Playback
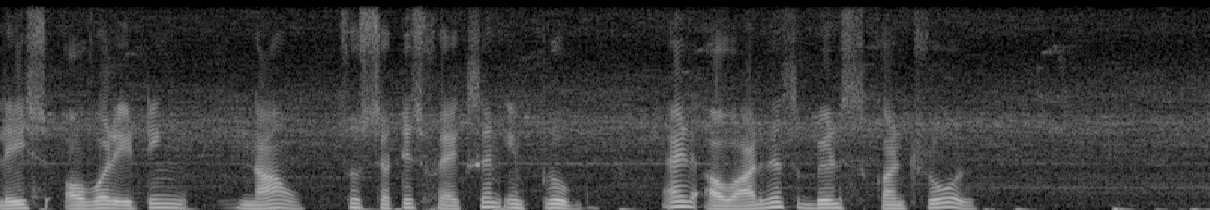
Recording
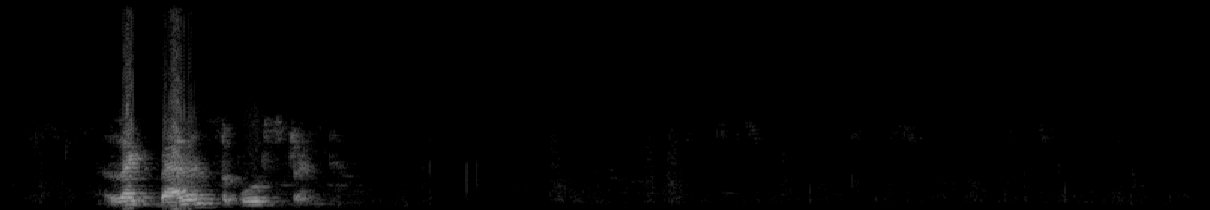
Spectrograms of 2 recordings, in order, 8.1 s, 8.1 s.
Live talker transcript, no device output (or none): Like balance supports strength.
